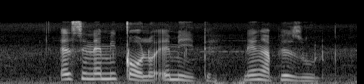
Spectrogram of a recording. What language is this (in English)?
Xhosa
